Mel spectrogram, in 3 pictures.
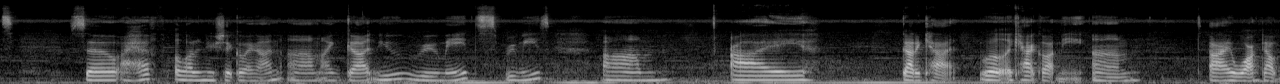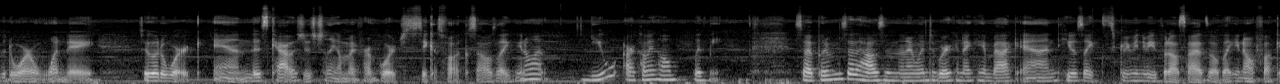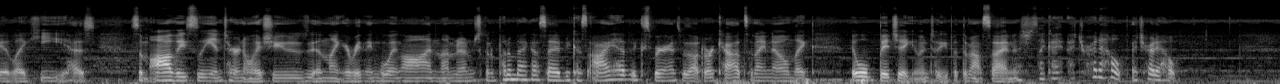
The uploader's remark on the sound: I am so sorry about the noise my new neighbors love playing music all hours and my jazz music is trying to block it out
